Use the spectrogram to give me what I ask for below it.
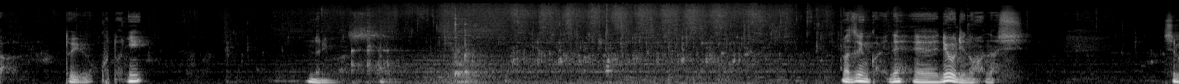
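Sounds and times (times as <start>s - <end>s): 
running tap water splashing into a sink while washing dishes: 0.0s - 11.7s
speech: 0.7s - 1.5s, 3.1s - 3.7s, 8.4s - 10.2s
crockery clinking and clattering: 3.5s - 4.9s.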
